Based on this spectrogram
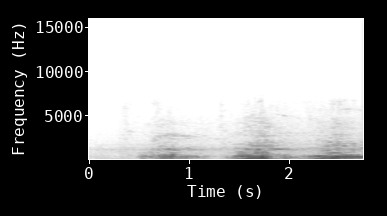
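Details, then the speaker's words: Audi in Dynamic mode with exhaust valves open, Comfort mode silent; three deep throaty revs swelling and fading with a rich burble; normal sport exhaust sound, valves open. "so I could put it in Dynamic and you hear it the exhaust sounds louder because now the valves are open"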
